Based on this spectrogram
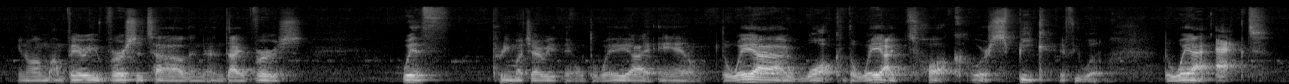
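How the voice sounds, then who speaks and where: A man speaks at a fairly slow pace in a very deep, low voice with flat, monotone intonation and big swings in loudness. Audible room echo and noticeable background noise surround him. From Connecticut, Puerto Rican family. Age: young. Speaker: vlogger. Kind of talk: vlog monologue. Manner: repetitive, hesitant restarts.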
